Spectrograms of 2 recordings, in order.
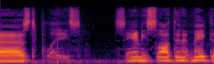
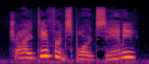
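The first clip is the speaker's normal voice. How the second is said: high, gentle mom voice; a raised, motherly storybook voice; high-pitched mom encouraging her son; mother sloth voice; 10 semitones higher than usual. A narrator's reading.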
